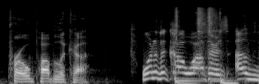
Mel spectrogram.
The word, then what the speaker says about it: ProPublica: always called it propublica the problem though is the latin publica publica that's how i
